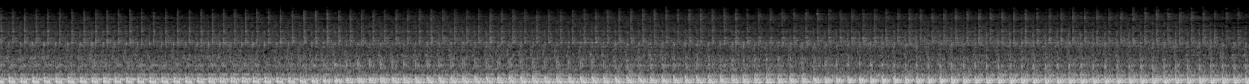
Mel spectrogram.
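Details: 1981 Yamaha SR500 single after oil and filter change, sump check ball/spring/gasket replacement and valve adjustment, still smoking, 115 psi compression: uneven, stumbling idle thump with loose clatter; cause not yet pinned down.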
